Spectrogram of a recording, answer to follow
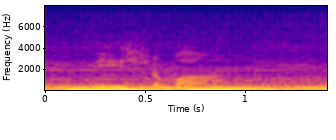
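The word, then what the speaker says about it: נשמה: Hebrew, the Hebrew language, the vowels are omitted, so it's consonants only, although I'm showing how the vowels will be pronounced. In Hebrew, the word for soul, neshama, nshmh.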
